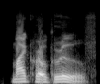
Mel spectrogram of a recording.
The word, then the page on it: microgroove: American English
